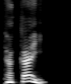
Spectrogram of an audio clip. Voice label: "takai", japanese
